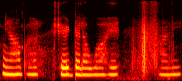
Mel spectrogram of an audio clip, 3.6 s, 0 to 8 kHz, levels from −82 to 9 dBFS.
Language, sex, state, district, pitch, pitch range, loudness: Hindi, female, Madhya Pradesh, Bhopal, 255 Hz, 250-260 Hz, -22 LUFS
